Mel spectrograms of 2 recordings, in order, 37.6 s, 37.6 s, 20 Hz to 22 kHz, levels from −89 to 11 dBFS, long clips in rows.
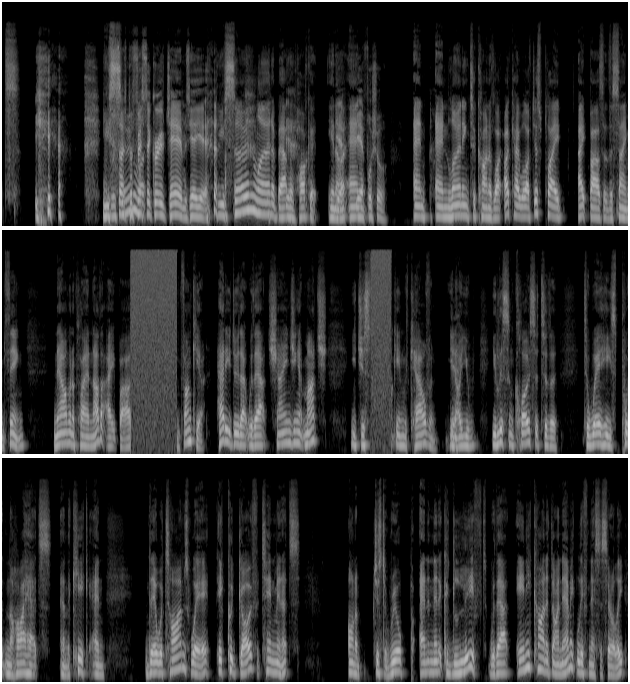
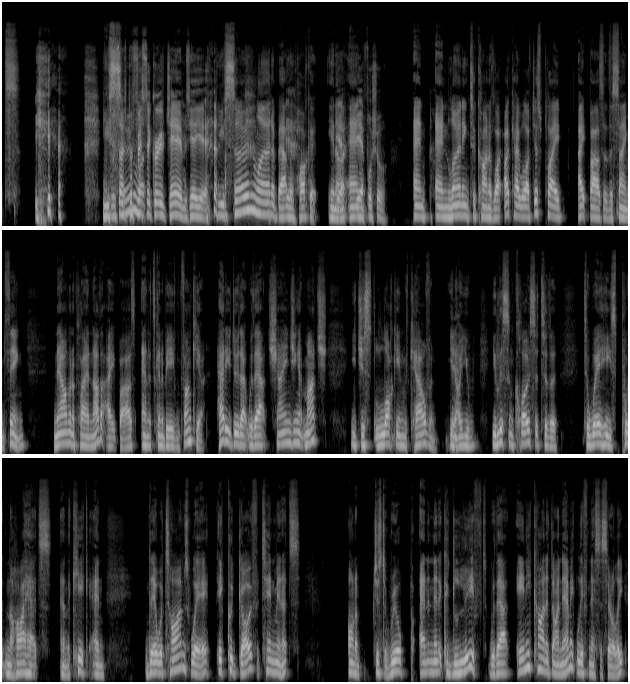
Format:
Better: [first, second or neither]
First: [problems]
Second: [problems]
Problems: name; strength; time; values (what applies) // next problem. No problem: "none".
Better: second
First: audio cutting out; filled with static; at 15 s for 1 s and at 20 s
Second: none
